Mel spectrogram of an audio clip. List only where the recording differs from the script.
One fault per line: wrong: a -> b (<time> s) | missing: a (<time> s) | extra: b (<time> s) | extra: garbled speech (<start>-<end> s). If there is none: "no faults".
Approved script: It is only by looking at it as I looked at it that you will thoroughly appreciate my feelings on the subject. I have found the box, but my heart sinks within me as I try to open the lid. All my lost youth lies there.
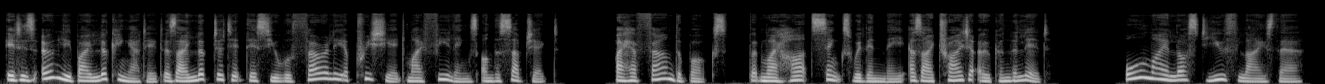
wrong: that -> this (2.5 s)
